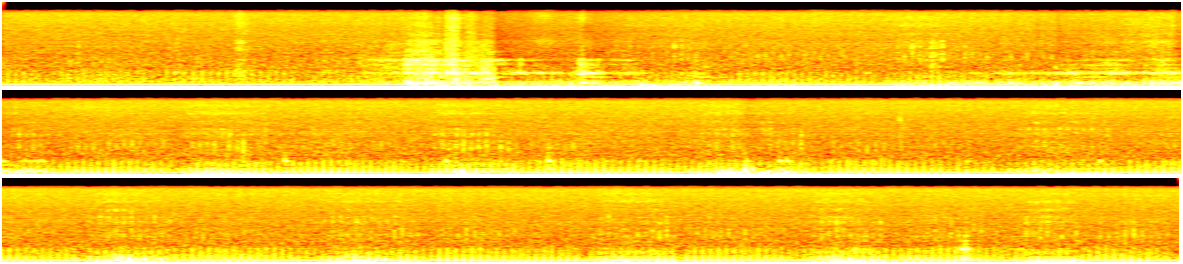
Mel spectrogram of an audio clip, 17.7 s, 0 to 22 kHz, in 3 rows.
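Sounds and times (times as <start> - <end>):
domestic cat purring: 0.2 - 17.6
soft clicks and rustles: 1.2 - 11.6.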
